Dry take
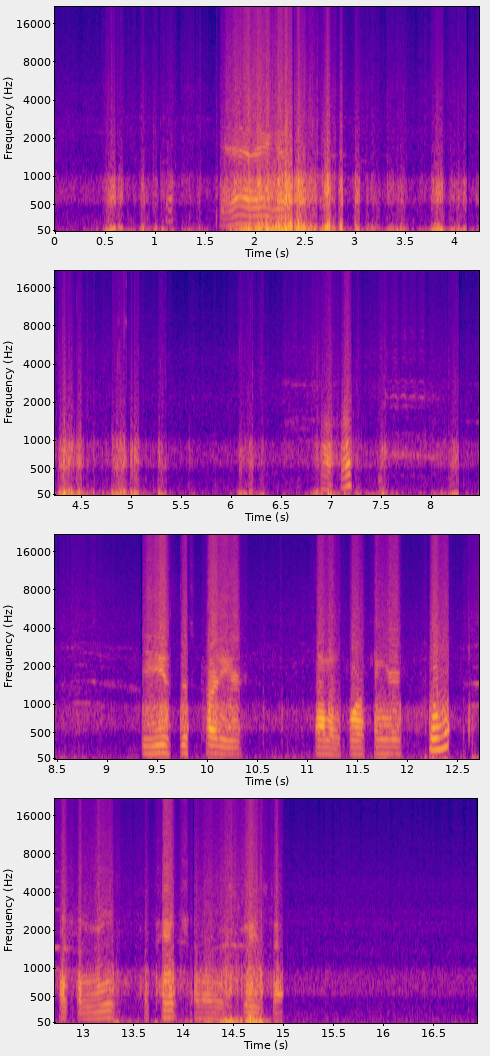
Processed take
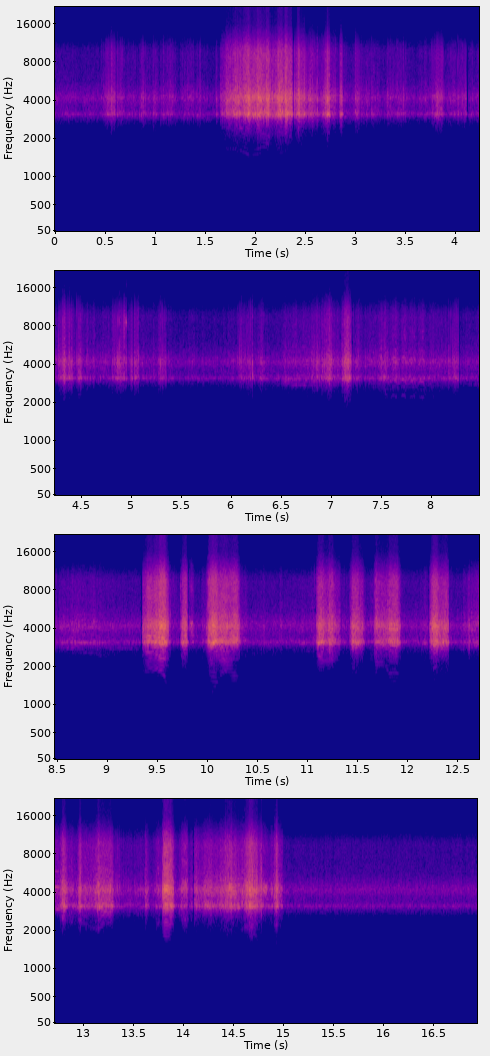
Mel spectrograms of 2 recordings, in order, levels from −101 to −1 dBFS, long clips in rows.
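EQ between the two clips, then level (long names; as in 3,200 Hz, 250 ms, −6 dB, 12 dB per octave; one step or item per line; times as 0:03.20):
Chebyshev high-pass with heavy ripple 3,000 Hz, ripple 9 dB
high-frequency loss of the air 91 metres
+10.5 dB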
